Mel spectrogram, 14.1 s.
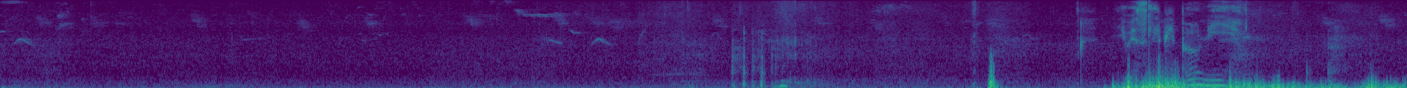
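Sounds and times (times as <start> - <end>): distant birds chirping: 0.0 - 11.0
low background noise: 0.0 - 14.0.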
